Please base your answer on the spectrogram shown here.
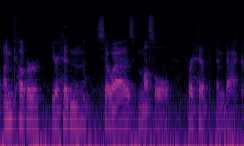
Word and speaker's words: psoas: little bit about your so as and I think my my title went up there but basically it's it's written PS a psoas and it's pronounced so as and most people are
